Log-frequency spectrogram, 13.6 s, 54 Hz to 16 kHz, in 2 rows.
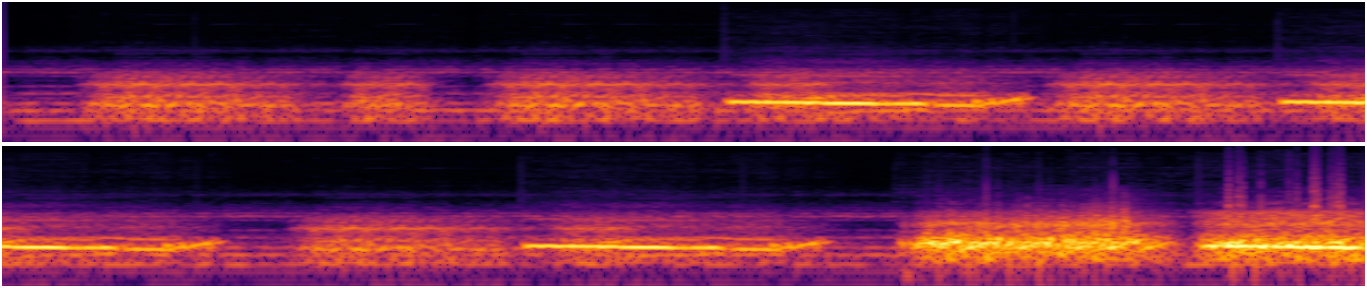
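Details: Muffled, labored breaths repeating steadily, with low-pitched moaning rhonchi on many breaths, from the lungs of a hospitalized adult with COVID-19.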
